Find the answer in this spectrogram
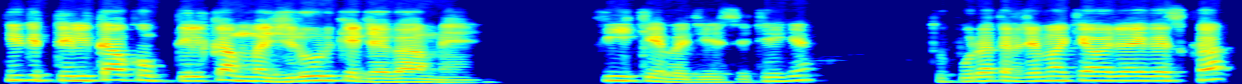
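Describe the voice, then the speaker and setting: A man's voice: fairly high pitch, lively intonation, moderate pace, muffled recording. Indian man teaching Arabic grammar. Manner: explains patiently, mixes in English, asks students questions. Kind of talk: online class lecture.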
